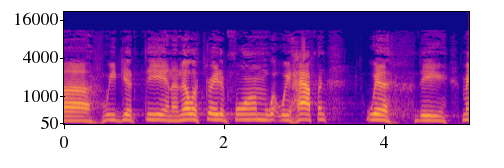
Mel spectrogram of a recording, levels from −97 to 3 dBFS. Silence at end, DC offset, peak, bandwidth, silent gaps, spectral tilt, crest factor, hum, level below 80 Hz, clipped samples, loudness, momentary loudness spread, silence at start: 0 s; under 0.1%; -4 dBFS; 11.5 kHz; none; -6 dB/octave; 20 dB; none; -68 dBFS; under 0.1%; -23 LUFS; 11 LU; 0 s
